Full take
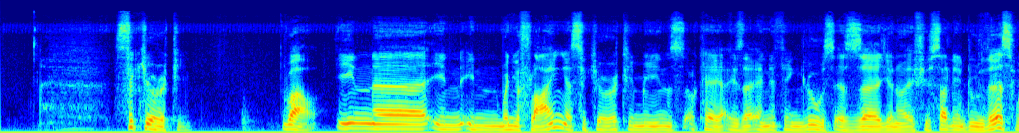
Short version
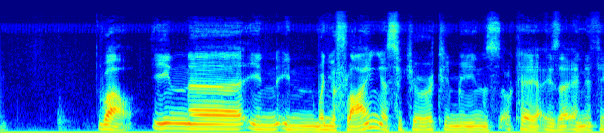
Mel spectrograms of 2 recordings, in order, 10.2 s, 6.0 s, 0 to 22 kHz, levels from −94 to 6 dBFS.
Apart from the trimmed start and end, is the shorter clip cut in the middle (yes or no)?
no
